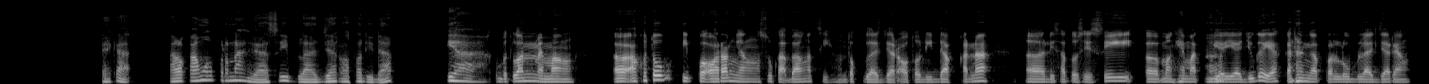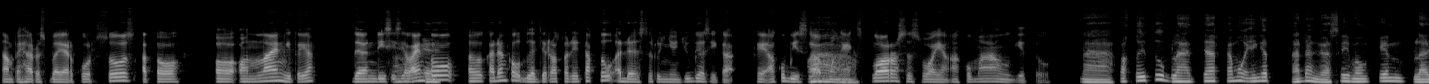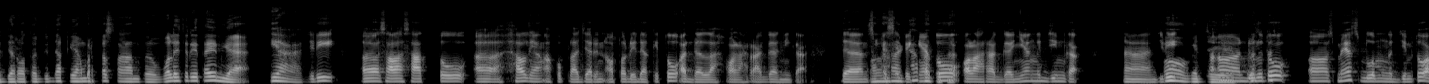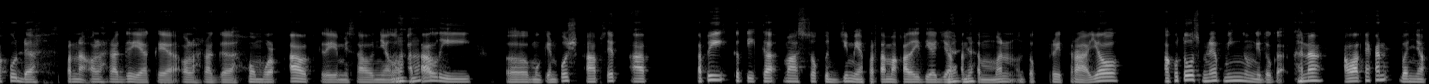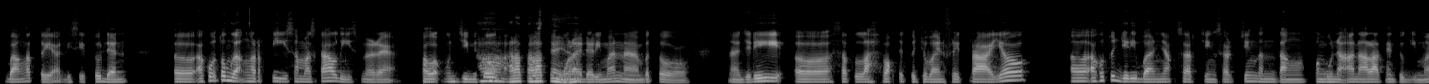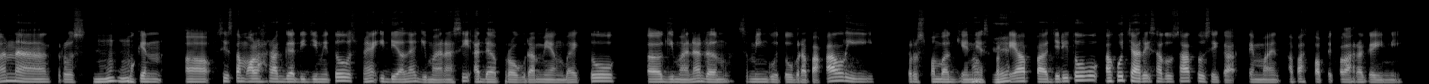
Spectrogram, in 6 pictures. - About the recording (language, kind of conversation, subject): Indonesian, podcast, Pernah nggak belajar otodidak, ceritain dong?
- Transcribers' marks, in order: laughing while speaking: "karena"; in English: "home workout"; in English: "push up, sit up"; in English: "free trial"; in English: "free trial"; in English: "searching-searching"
